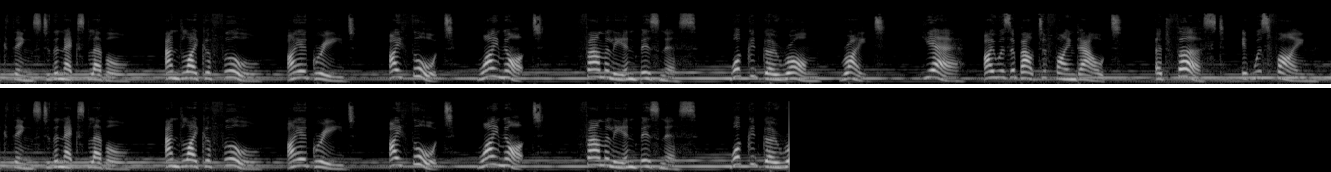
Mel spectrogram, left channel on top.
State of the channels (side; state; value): right; drops out; at 7.9 s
